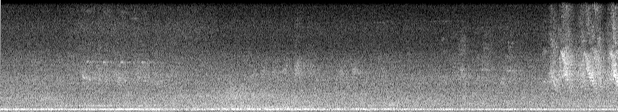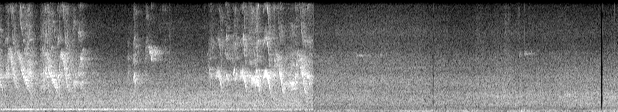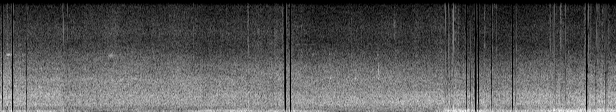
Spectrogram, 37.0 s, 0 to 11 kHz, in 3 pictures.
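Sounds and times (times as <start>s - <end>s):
jet engines humming: 0.0s - 18.6s
aircraft engines rumbling: 0.0s - 18.7s
small birds chirping: 8.7s - 18.6s.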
